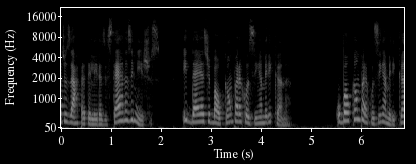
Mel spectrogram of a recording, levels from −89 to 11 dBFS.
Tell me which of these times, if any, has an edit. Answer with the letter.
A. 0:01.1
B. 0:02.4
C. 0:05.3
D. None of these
B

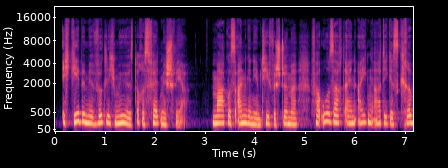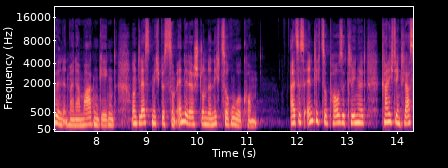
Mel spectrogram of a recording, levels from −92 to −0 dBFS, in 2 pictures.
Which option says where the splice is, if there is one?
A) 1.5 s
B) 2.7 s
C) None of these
A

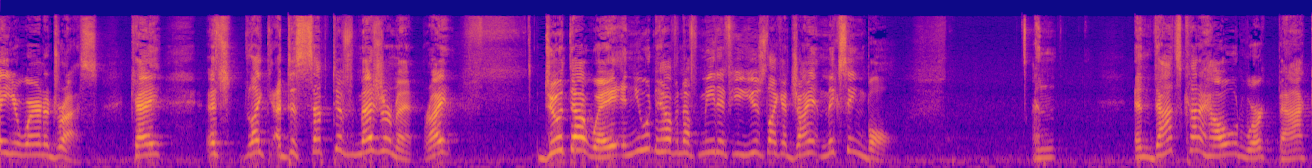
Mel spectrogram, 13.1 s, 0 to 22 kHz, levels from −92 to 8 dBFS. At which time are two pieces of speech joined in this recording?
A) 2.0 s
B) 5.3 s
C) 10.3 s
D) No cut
A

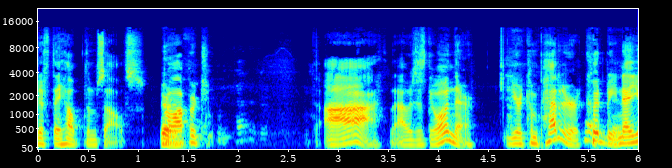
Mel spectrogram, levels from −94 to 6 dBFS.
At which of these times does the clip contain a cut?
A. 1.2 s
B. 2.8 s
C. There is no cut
A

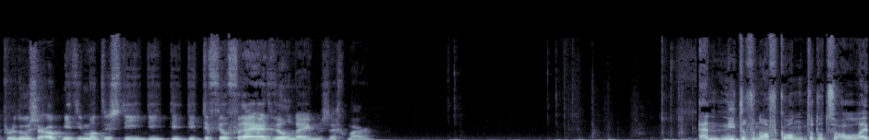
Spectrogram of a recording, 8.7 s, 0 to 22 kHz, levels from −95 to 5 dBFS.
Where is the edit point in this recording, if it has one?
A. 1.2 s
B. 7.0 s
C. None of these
B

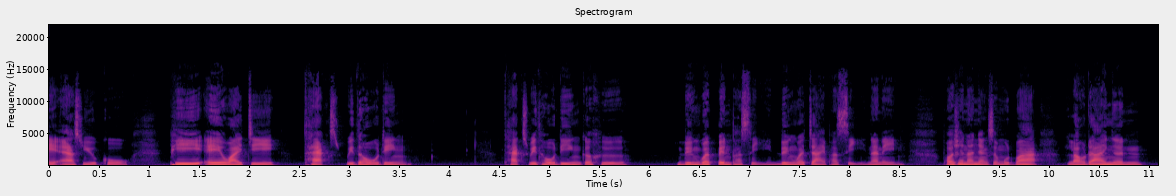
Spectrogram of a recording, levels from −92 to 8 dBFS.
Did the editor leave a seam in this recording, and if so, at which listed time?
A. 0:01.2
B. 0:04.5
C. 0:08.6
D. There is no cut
D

